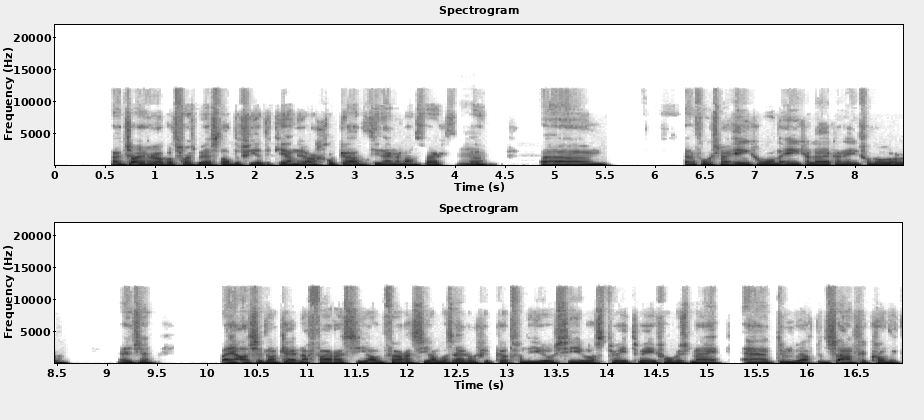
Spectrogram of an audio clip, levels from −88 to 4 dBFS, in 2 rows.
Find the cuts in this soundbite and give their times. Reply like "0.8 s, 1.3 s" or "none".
6.3 s, 8.7 s, 15.2 s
